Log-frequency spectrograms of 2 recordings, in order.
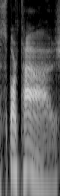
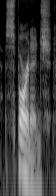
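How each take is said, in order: First: The word is pronounced in a French style. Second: The word is pronounced in an English style. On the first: "They would say Sportage" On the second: "they would never say Sportage"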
